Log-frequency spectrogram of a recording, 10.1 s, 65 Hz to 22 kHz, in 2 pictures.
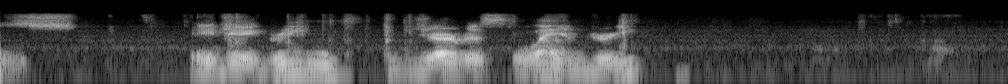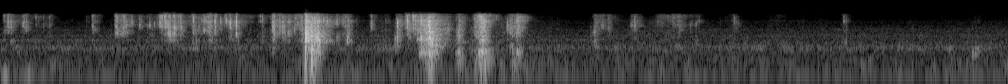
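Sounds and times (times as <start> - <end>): card packaging crinkling: 5.1 - 8.8.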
